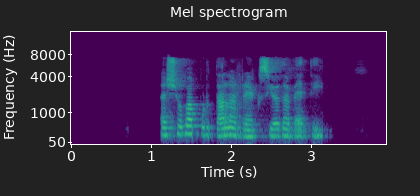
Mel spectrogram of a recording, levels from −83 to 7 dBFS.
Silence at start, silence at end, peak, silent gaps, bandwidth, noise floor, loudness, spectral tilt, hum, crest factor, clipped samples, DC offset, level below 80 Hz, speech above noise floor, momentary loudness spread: 1.15 s; 0.8 s; -8 dBFS; none; 8 kHz; under -90 dBFS; -26 LUFS; -3 dB/octave; none; 20 dB; under 0.1%; under 0.1%; -68 dBFS; over 63 dB; 12 LU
